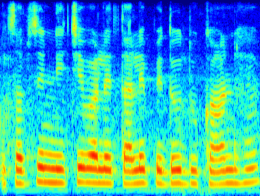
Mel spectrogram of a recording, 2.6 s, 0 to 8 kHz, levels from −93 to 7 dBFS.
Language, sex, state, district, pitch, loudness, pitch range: Hindi, female, Uttar Pradesh, Muzaffarnagar, 205 Hz, -14 LUFS, 200-210 Hz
